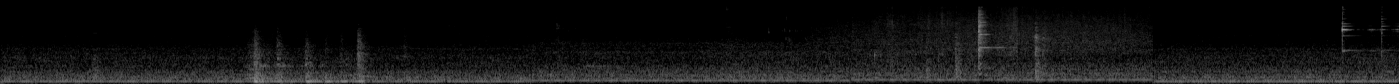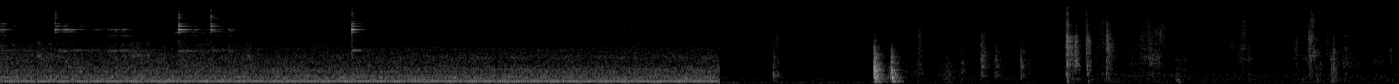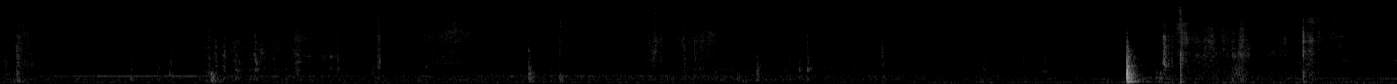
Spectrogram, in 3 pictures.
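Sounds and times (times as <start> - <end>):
teaspoon clinking in mug: 13.4 - 16.6, 17.5 - 17.8
book pages rustling: 24.7 - 28.4, 30.0 - 32.8, 34.4 - 36.4, 39.6 - 41.6.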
